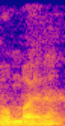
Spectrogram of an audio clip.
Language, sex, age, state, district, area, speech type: Santali, male, 30-45, West Bengal, Dakshin Dinajpur, rural, spontaneous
